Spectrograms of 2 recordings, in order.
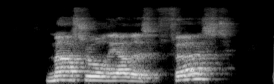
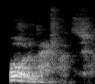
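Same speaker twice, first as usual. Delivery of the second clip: "Forward and backwards" puffed out while hopping, lower; breathless mid-hop; 3 semitones lower than usual. Real, not acted. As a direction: gasp the words out between hops. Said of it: "I'm getting out of breath".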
